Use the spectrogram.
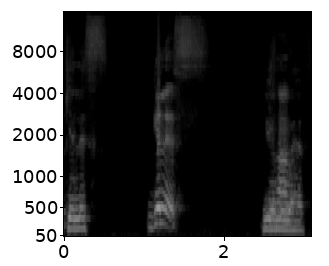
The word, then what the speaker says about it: Gilles Villeneuve: Now I'm going to butcher the name. Please do forgive me. But Gilles Villeneuve, whatever. Okay. He's Gilles. Villeneuve.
